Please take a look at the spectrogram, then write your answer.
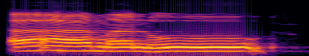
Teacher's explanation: مدہ کو ناک سے نہیں نکالنا بلکہ جوف دہن سے نکالنا ہے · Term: وہ مدہ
